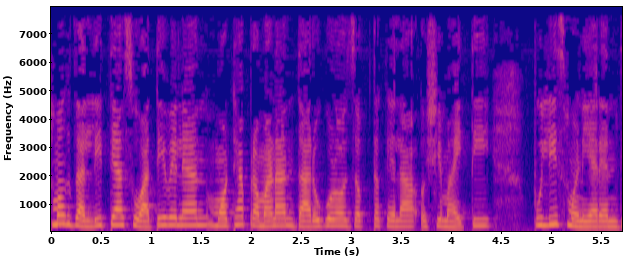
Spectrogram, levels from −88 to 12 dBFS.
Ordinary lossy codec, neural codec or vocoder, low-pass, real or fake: none; none; none; real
